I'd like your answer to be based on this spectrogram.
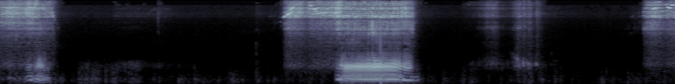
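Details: Snoring, likely from a dog: irregular snorting inhalations with a loud rattling snore, separated by quiet pauses.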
